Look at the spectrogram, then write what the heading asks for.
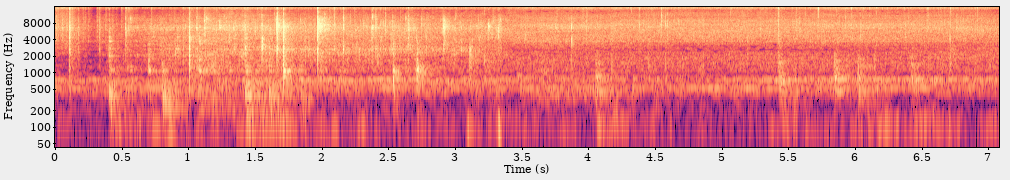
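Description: A vegetable-batter pancake frying in a little oil on a tawa, just flipped, with a steady sizzle. A few sharp clicks and scrapes from the metal spatula against the pan come in the first two seconds.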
